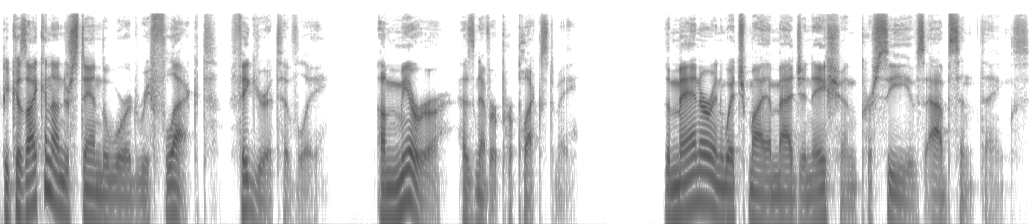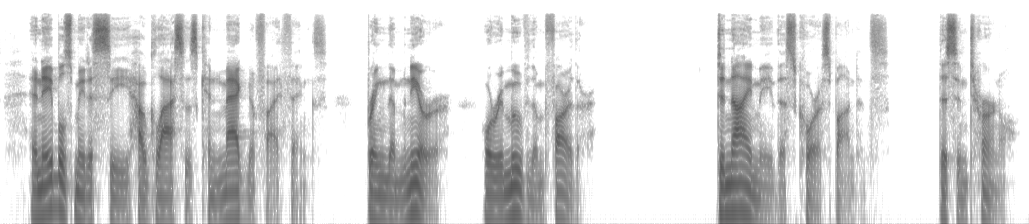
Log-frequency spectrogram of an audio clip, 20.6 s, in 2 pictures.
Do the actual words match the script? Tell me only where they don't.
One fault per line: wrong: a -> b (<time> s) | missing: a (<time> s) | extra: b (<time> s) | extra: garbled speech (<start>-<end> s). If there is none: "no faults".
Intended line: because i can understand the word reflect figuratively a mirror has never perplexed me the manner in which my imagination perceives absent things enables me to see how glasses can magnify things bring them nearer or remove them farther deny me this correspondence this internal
no faults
